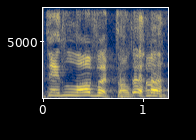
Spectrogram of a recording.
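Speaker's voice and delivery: high-pitched, retold reassurance; breezy comeback. Answering worried campaign people about the delegates, high breezy comeback. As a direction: wave the objection away, pitched well up.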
